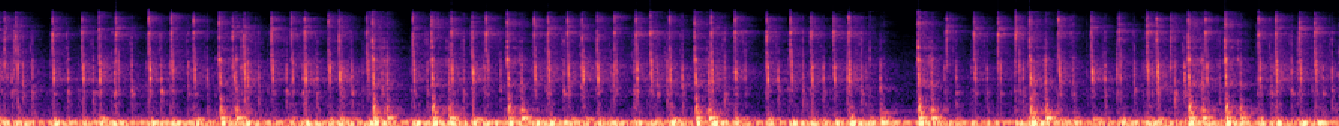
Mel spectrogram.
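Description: Fast fingertip typing on a full-size backlit mechanical keyboard with plastic keycaps gives a dense, steady run of sharp clacks. Each bright click sits over a heavy low thump that dies away almost at once.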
